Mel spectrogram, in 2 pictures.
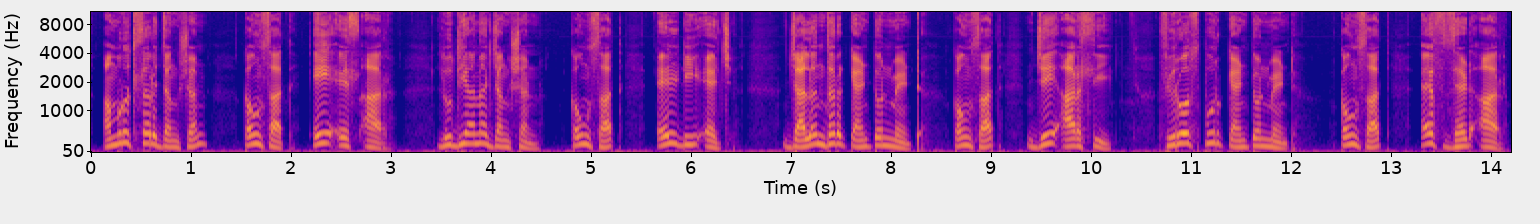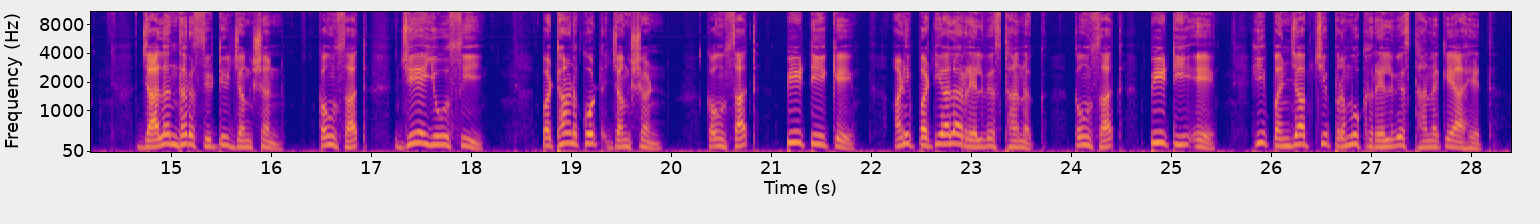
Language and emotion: Marathi, neutral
